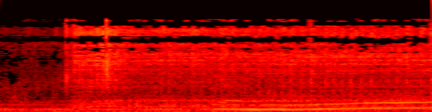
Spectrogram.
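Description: An engine comes in sharply under a second in and keeps running, its pitch climbing slowly and steadily over the next few seconds.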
